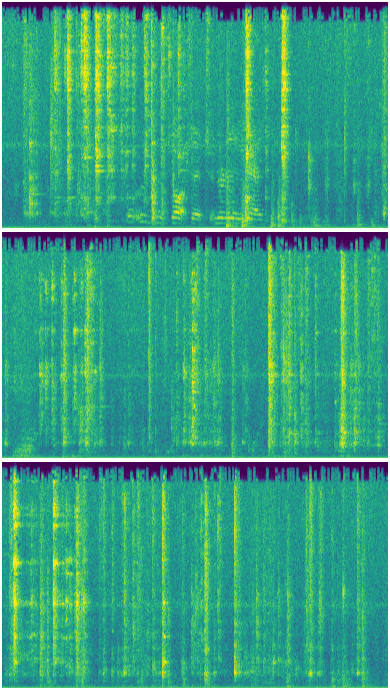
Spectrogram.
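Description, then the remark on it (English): Metal cutlery clinks and rattles repeatedly as a cutlery drawer is put back, with scattered clatters of utensils and dishes being handled, sharp bright jangles coming in irregular bursts throughout. “Have you put the cutlery drawer back on?”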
